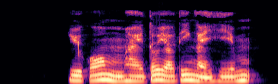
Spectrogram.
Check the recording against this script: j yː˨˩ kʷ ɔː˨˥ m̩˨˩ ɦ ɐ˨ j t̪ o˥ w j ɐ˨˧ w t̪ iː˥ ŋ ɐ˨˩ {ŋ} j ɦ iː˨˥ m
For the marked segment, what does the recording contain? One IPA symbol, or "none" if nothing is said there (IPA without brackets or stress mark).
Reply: none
